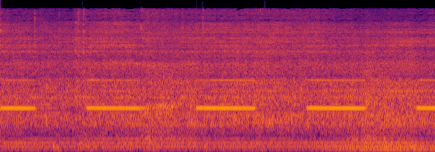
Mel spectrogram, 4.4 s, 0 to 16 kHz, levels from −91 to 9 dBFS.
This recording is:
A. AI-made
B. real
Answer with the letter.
B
